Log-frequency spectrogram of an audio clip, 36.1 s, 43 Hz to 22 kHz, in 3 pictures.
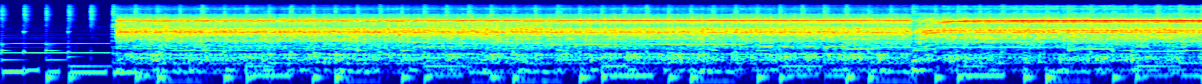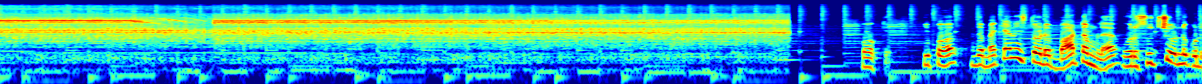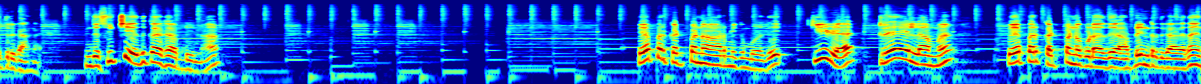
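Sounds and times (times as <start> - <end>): high motor whine: 1.2 - 19.9
paper shredder motor rattling: 1.2 - 19.9.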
